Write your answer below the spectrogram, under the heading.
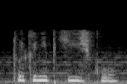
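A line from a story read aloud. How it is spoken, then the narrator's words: Pleading. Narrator (Russian): взмолилась Настя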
